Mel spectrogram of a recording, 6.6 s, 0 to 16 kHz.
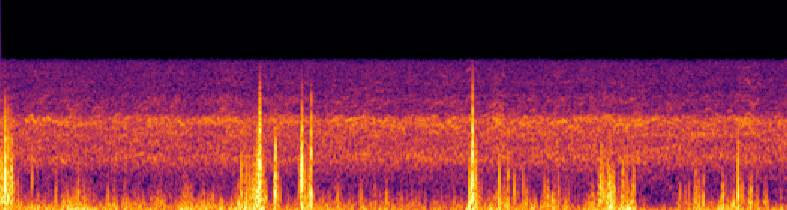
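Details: Geese in flight, recorded 24 January 2010: sharp, separated honks, a few in quick pairs, spaced irregularly over a soft hiss.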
